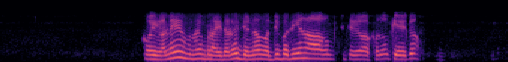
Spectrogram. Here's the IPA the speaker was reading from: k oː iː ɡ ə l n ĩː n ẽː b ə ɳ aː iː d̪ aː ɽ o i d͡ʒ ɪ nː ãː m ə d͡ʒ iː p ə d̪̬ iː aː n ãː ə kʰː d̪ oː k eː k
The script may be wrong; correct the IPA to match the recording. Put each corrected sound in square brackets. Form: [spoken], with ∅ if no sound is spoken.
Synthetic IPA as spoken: k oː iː ɡ ə l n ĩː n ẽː b ə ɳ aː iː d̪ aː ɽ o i d͡ʒ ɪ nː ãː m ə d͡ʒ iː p ə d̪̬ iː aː n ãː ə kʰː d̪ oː k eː k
